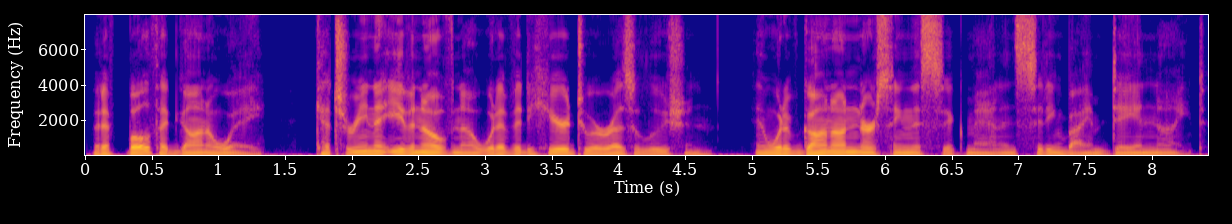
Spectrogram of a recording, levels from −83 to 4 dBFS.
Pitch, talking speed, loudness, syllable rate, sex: 100 Hz, 215 wpm, -19 LUFS, 5.7 syllables/s, male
